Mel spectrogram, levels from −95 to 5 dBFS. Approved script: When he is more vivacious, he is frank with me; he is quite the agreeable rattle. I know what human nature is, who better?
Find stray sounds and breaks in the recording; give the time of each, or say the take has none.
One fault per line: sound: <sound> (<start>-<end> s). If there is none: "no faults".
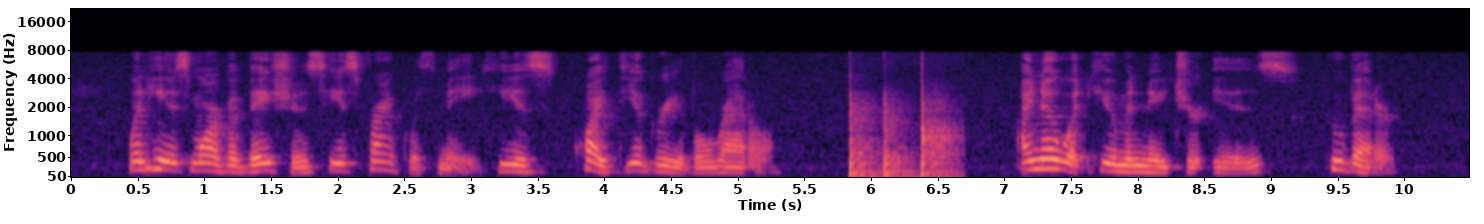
sound: thud (5.8-6.7 s)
